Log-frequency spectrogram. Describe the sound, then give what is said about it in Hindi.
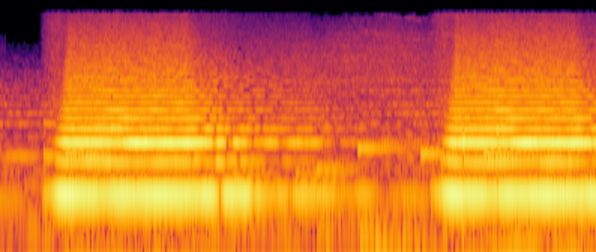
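A train horn sounds two long, loud, steady blasts with a brief pause between them, its rich, reedy tone held over a low rumble, as the train departs from a station. “जब गाड़ी खुलने को हुई और मैं उतरने लगा”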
